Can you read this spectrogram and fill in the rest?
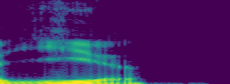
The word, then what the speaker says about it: year: And then when you've got 12 months, actually that's a year, okay, Y-E-A-R. And just remember, you know, when we're talking in, like, speaking British English, like, we don't pronounce the R, que no se pronuncia la R en inglés británico en la mayoría de acentos. So you say year, don't say year, you know, I'm from California, you say year, okay?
